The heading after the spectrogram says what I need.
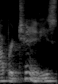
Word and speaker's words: opportunities: Put put the emphasis on opportunities.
